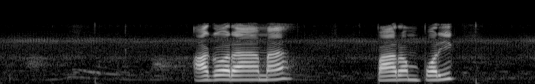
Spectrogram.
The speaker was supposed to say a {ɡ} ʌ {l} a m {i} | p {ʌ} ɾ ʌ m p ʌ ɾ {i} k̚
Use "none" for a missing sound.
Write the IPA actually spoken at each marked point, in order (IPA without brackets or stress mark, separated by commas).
ɡ, ɾ, a, a, i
